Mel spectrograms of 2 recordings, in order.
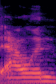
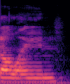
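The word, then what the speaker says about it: Alain: think it's really just pronounced Alan, but that I in there, I've just been pronouncing it Elaine, Elaine.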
